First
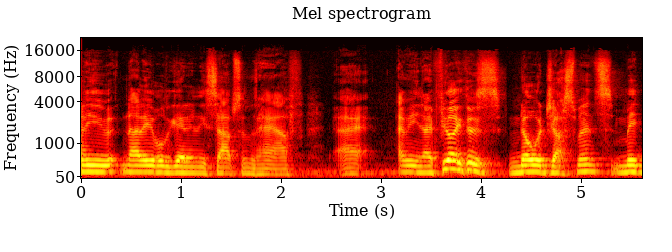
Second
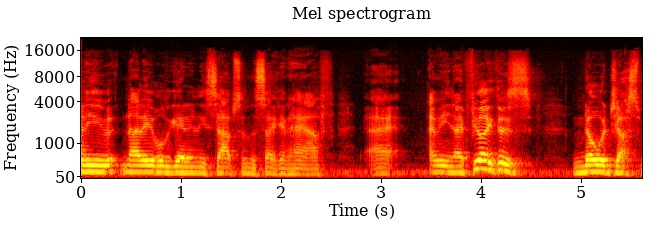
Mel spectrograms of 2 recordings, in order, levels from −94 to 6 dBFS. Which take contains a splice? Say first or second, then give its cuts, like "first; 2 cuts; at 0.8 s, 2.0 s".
first; 2 cuts; at 1.7 s, 4.2 s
